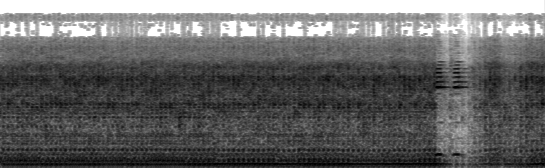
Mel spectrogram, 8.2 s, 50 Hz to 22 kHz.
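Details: Yamaha XS650 dual-sport build, kick-started the day after its first start after sitting overnight, with a straight-through perforated exhaust being made into a glass pack: a steady, even idle with a soft, quiet exhaust note and no knocks or misses. Normal idle.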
